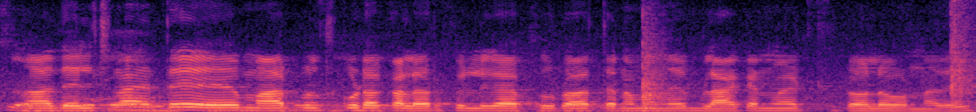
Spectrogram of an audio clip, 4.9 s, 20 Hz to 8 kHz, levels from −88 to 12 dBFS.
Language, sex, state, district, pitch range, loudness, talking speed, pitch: Telugu, male, Telangana, Nalgonda, 155-170 Hz, -14 LUFS, 120 wpm, 160 Hz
